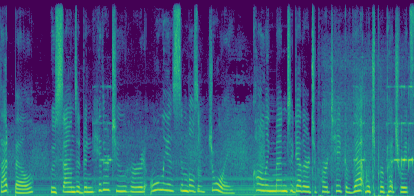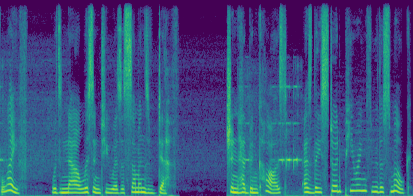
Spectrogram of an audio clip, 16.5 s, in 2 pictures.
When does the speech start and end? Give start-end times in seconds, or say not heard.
0.0-11.8, 12.8-16.5.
